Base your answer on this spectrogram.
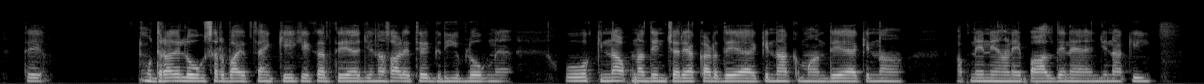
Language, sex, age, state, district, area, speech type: Dogri, male, 18-30, Jammu and Kashmir, Jammu, rural, spontaneous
